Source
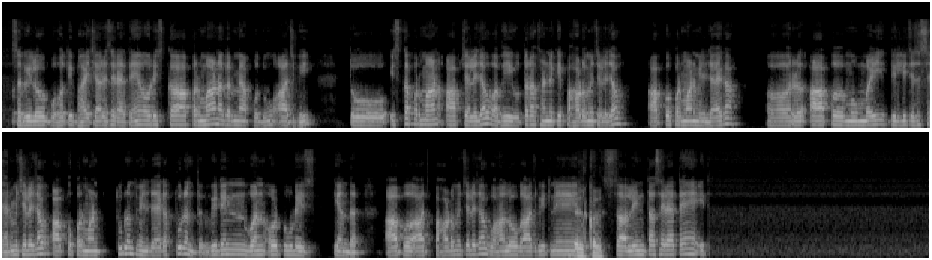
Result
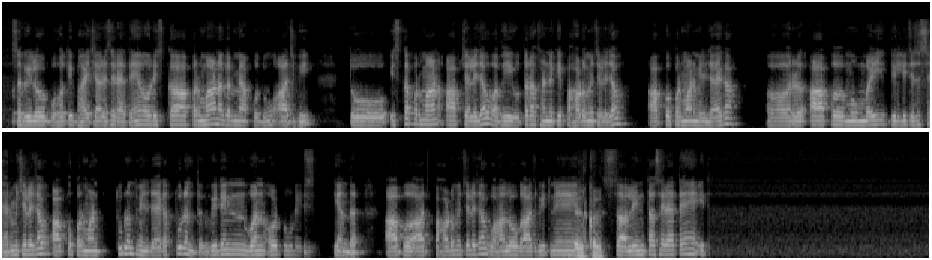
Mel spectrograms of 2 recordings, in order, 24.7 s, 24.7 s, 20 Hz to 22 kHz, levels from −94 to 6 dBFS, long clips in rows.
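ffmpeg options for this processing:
-filter_complex "[0:a]asettb=1/sr,asplit=3[s0][s1][s2];[s0]atrim=end=5.364[s3];[s1]atrim=start=5.36:end=5.95,asetpts=PTS-STARTPTS,afade=t=in:d=0.004:c=qsin,afade=t=out:st=0.586:d=0.004:c=qsin,lowpass=6400[s4];[s2]atrim=start=5.946[s5];[s3][s4]acrossfade=d=0.004:c1=hsin:c2=qsin[s6];[s6][s5]acrossfade=d=0.004:c1=qsin:c2=hsin,asplit=2[s7][s8];[s7]atrim=end=16.41,asetpts=PTS-STARTPTS,afade=t=out:st=15.92:d=0.49[s9];[s8]atrim=start=16.41,asetpts=PTS-STARTPTS,afade=t=in:d=0.004:c=hsin[s10];[s9][s10]concat=n=2:v=0:a=1"

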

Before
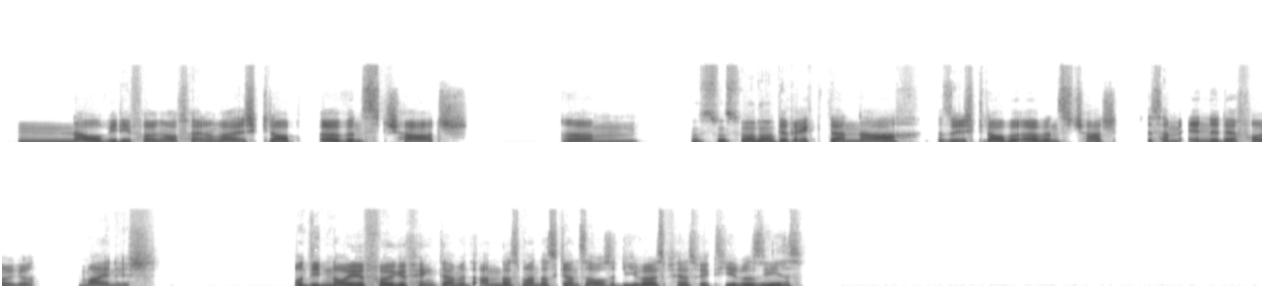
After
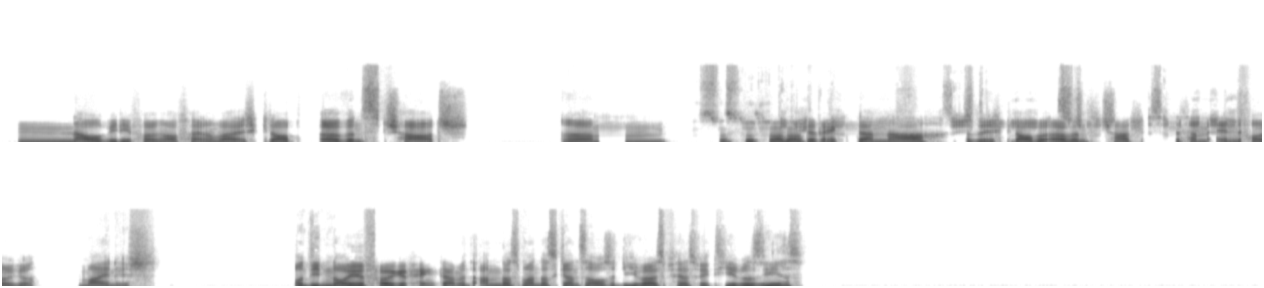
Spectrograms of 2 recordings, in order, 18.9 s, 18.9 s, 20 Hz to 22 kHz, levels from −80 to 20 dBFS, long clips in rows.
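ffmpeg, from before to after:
-filter_complex "[0:a]asettb=1/sr,asplit=3[s0][s1][s2];[s0]atrim=end=0.754[s3];[s1]atrim=start=0.75:end=2.14,asetpts=PTS-STARTPTS,afade=t=in:d=0.004:c=qsin,afade=t=out:st=1.386:d=0.004:c=qsin,lowpass=2400[s4];[s2]atrim=start=2.136[s5];[s3][s4]acrossfade=d=0.004:c1=hsin:c2=qsin[s6];[s6][s5]acrossfade=d=0.004:c1=qsin:c2=hsin,asettb=1/sr,asplit=3[s7][s8][s9];[s7]atrim=end=4.484[s10];[s8]atrim=start=4.48:end=9.3,asetpts=PTS-STARTPTS,afade=t=in:d=0.004:c=qsin,afade=t=out:st=4.816:d=0.004:c=qsin,acrossover=split=3000[s11][s12];[s11]adelay=210[s13];[s13][s12]amix=inputs=2:normalize=0,atrim=end_sample=212562[s14];[s9]atrim=start=9.296[s15];[s10][s14]acrossfade=d=0.004:c1=hsin:c2=qsin[s16];[s16][s15]acrossfade=d=0.004:c1=qsin:c2=hsin,asettb=1/sr,asplit=3[s17][s18][s19];[s17]atrim=end=12.254[s20];[s18]atrim=start=12.25:end=12.91,asetpts=PTS-STARTPTS,afade=t=in:d=0.004:c=qsin,afade=t=out:st=0.656:d=0.004:c=qsin,highpass=f=360:w=0.5412,highpass=f=360:w=1.3066,equalizer=f=540:t=q:w=4:g=5,equalizer=f=860:t=q:w=4:g=-8,equalizer=f=2300:t=q:w=4:g=9,lowpass=f=2600:w=0.5412,lowpass=f=2600:w=1.3066[s21];[s19]atrim=start=12.906[s22];[s20][s21]acrossfade=d=0.004:c1=hsin:c2=qsin[s23];[s23][s22]acrossfade=d=0.004:c1=qsin:c2=hsin"

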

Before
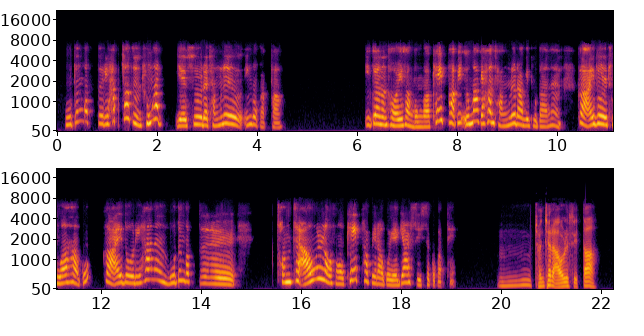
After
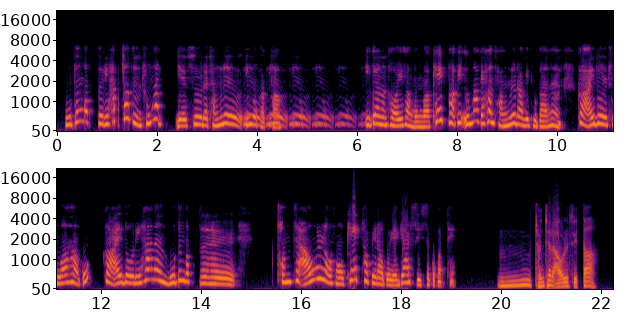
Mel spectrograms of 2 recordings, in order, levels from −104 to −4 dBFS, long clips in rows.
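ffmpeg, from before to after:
-filter_complex "[0:a]asplit=2[s0][s1];[s1]afade=t=in:st=3.25:d=0.01,afade=t=out:st=4.07:d=0.01,aecho=0:1:460|920|1380|1840|2300|2760:0.188365|0.113019|0.0678114|0.0406868|0.0244121|0.0146473[s2];[s0][s2]amix=inputs=2:normalize=0,asettb=1/sr,asplit=3[s3][s4][s5];[s3]atrim=end=16.964[s6];[s4]atrim=start=16.96:end=21.15,asetpts=PTS-STARTPTS,afade=t=in:d=0.004:c=qsin,afade=t=out:st=4.186:d=0.004:c=qsin,volume=7.5,asoftclip=hard,volume=0.133[s7];[s5]atrim=start=21.146[s8];[s6][s7]acrossfade=d=0.004:c1=hsin:c2=qsin[s9];[s9][s8]acrossfade=d=0.004:c1=qsin:c2=hsin,tiltshelf=f=810:g=8.5,acompressor=threshold=0.0562:ratio=6,volume=0.501"

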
